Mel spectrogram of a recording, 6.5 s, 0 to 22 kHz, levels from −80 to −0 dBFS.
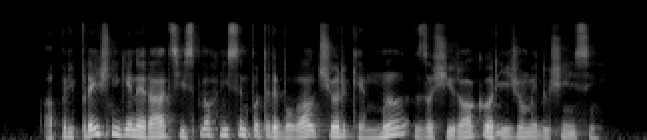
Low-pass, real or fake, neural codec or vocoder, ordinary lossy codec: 10.8 kHz; fake; codec, 24 kHz, 1.2 kbps, DualCodec; none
